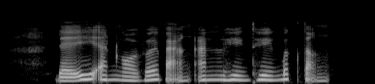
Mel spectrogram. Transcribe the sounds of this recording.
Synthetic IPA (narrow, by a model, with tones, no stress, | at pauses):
ɗe˧˩ʔi˨˦ʔa˧jŋ̟ŋo˨˩jvəː˨˦jɓa̰ː˧˨nʔa˧jŋ̟lwi˧ənt̪ʰwi˧ənɓə˦˥k̚t̪ə̰˧˨n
